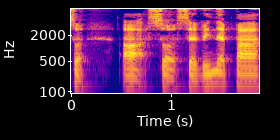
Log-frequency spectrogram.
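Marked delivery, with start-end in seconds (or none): none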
